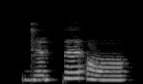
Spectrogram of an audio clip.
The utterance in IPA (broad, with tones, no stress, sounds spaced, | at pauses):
d͡z œ̃˩ pː œː˥ ʔ ɔː˩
